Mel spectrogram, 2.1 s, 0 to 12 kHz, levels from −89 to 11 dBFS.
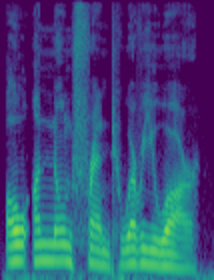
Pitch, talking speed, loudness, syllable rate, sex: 130 Hz, 170 wpm, -17 LUFS, 4.8 syllables/s, male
